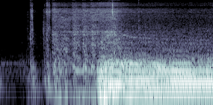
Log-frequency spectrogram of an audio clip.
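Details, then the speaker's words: Cat S rear-damage salvage car at start-up and idle: rapid puffing chuff about four times a second, exhaust blowing; owner suspects the front flexi section of the exhaust. "blowing can you hear it blowing that's obviously on the flex SE at the front"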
